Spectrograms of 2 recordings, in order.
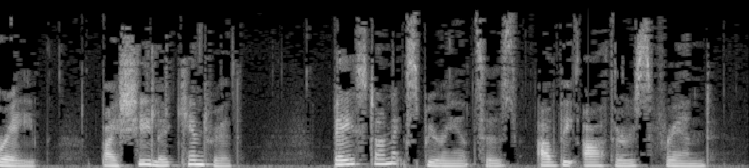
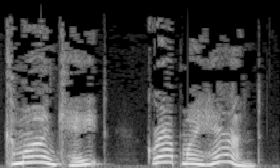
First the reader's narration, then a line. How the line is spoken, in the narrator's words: Ethan called out to his little sister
